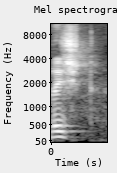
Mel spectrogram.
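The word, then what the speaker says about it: wrist: She Tide rakhi on king बलिस, उन्होंने राखी बांधी राजा बलि के रिस्ट यानी होती कलाई, डब्ल्यू साइलेंट होता है रिस्ट, कलाई में।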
